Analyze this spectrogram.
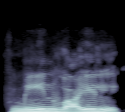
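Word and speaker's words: meanwhile: एच आई एल ई मीन वाइल मीन वाइल मीन वाइल मीनवाइल मीस उसी समय इसको भी ध्यान रखना इसमें जो एच का प्रोनंसिएशन होता है इसका प्रोनंसिएशन नहीं करते हैं इसका उच्चारण नहीं करते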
